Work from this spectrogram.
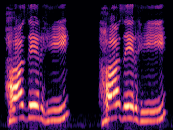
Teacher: اقصی حلق جو حلق کا سب سے نیچے والا حصہ ہے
